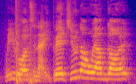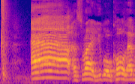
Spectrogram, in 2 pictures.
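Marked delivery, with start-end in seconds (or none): 0.1-2.5 put-on loud, higher girlfriends' banter; rowdy acted exchange; hyped-up night out. Acted exchange between friends going out. 3.3-4.1 loud, high, stretched-out whoop; gleeful drawn-out shout; good-time holler. Shown as a demonstration. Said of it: "Say it like that".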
